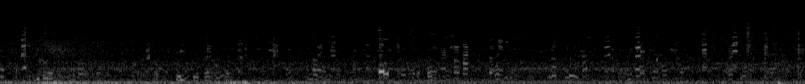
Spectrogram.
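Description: Faint outdoor ambience: a low rumble of wind on the microphone, with scattered short, faint bird calls.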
